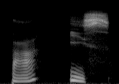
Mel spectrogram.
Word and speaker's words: país: Em pais temos um ditongo. Os sons ficam juntos numa sílaba só, mas em país a gente separa país.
